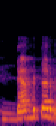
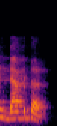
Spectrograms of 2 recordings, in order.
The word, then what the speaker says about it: debtor: साथ जो जुल्म हुआ इसको मेरे जैसे अंग्रेज डेबिटर पढ़ते हैं जो कि गलत क्या पढ़ते डेटर इसमें बी साइलेंट है इसमें बी साइलेंट है तो यह पढ़ा जाएगा डेटर्स क्या पढ़ा जाएगा डेटर्स बी साइलेंट है तो किसी ने इसको डेबिटर नहीं पढ़ना बल्कि डेटर पढ़ना है दूसरा पाकिस्तान में आकर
